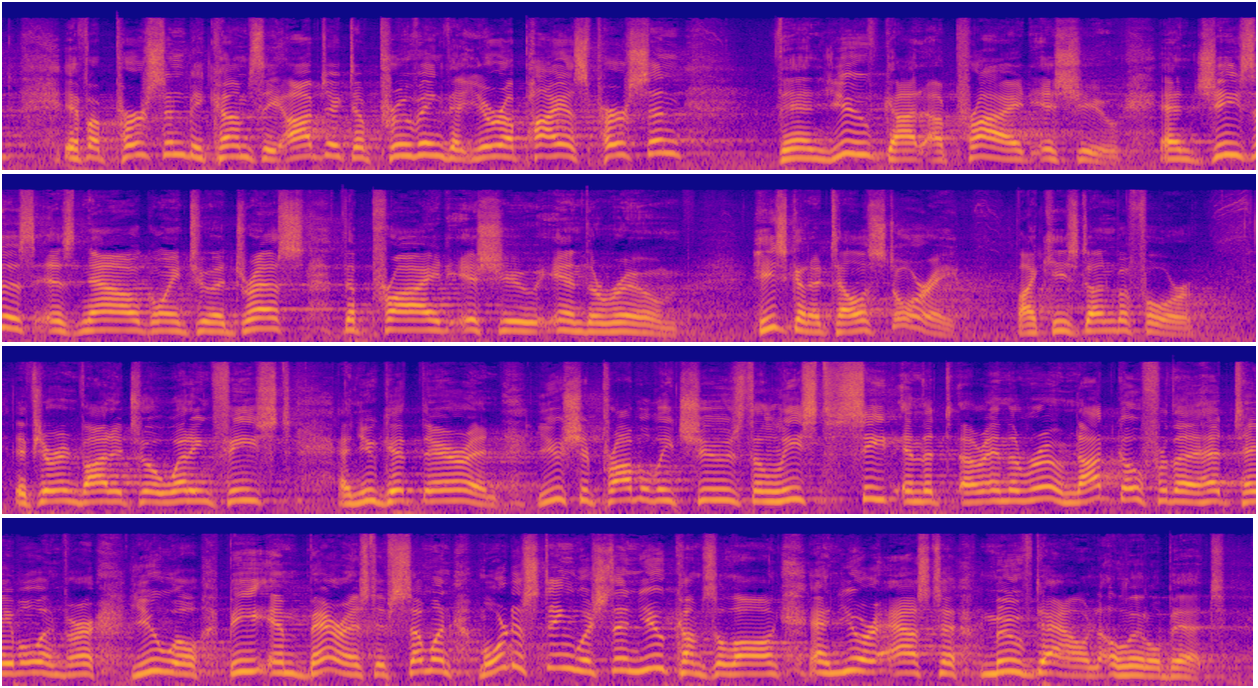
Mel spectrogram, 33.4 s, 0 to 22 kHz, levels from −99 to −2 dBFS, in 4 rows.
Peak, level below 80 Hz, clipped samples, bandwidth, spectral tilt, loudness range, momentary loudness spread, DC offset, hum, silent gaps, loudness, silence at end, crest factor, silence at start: -10 dBFS; -58 dBFS; under 0.1%; 16 kHz; -4 dB/octave; 2 LU; 6 LU; under 0.1%; none; none; -26 LUFS; 0 s; 16 dB; 0 s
